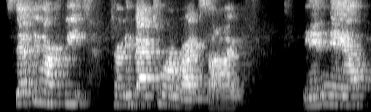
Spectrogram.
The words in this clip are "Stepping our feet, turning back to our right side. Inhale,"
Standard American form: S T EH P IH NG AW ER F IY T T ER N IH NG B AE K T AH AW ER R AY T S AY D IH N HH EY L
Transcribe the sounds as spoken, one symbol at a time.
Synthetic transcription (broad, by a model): S T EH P IH NG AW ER F IY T T ER N IH NG B AE K T AH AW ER R AY T S AY D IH N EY L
